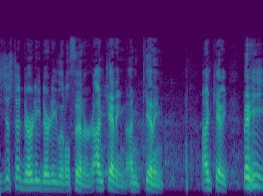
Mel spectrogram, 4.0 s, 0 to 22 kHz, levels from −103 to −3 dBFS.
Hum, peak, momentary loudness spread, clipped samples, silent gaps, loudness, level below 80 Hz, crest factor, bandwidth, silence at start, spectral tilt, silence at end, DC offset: none; -20 dBFS; 8 LU; under 0.1%; none; -38 LUFS; under -90 dBFS; 20 dB; 10 kHz; 0 s; -4.5 dB/octave; 0 s; under 0.1%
